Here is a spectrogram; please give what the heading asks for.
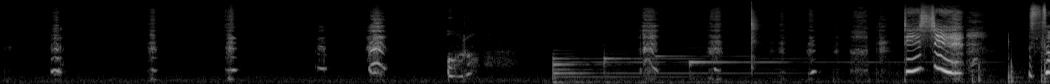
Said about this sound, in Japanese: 座り込んで泣いてるなんて、どうしました？何があったんです？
